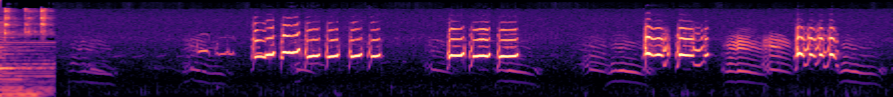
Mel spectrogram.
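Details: A Eurasian Whimbrel, a bird of Sri Lanka's beaches and coastal marshes, gives quick runs of four or five clear, high whistled notes with softer slurred, falling whistles between the runs. A brief burst of music opens it.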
